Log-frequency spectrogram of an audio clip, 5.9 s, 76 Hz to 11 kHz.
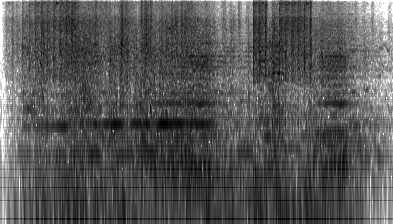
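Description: Sustained automatic gunfire in the 2007 video game Crysis, a loud, dense rattle of rapid shots in long bursts that cuts off abruptly with no echo trailing after, and no talking.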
